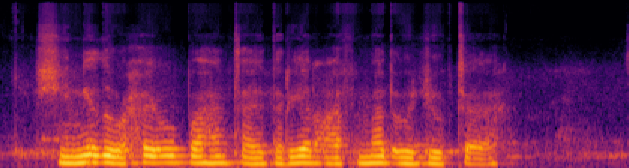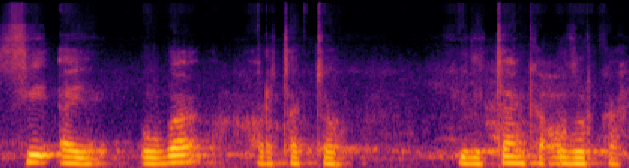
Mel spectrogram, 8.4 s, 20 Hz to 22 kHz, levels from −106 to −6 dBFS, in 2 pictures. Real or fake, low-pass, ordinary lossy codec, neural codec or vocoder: fake; 19.8 kHz; Opus, 16 kbps; vocoder, 44.1 kHz, 128 mel bands, Pupu-Vocoder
